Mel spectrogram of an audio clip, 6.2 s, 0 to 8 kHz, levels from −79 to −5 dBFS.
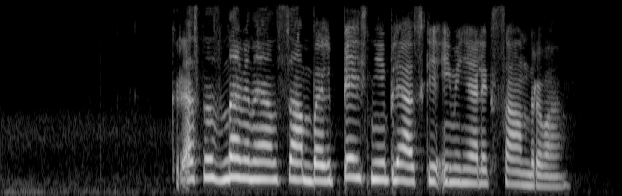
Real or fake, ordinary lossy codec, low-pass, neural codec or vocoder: fake; none; 7.2 kHz; vocoder, 22.05 kHz, 80 mel bands, WaveNeXt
